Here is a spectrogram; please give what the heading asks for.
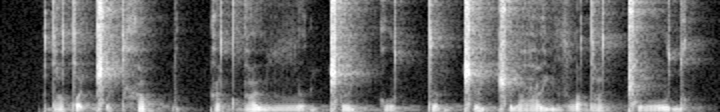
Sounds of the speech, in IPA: dˤ a tˤ ɛ̰ ɡ͡ǁ ə̰ tˤ x ɛ pː ɘ kː ɘ tˤ ɡ ʉː lː əː ɡ ǁ ə j kː o tː ɐ ɡ ǁ ə̰ j ǁ ɵ j ʕ ɘ j lː ə̰ dˤ o d ǁ oː d

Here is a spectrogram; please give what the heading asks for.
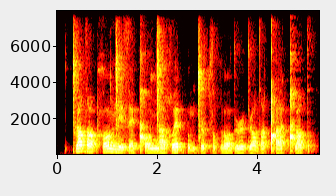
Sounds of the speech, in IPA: ǀ ɯ tˤ a b x ɔ ŋ͡ǀ e z ɛ ǃʰ ɔ ŋ͡ǀ a χʷ ɛ b ʔ ʊ m ǀ ə˞ b zˤ ə b r ɔ t ɹ ə˞ t ə˞ tˤ e ǃʰ a ǃʰ ʊ tˤ

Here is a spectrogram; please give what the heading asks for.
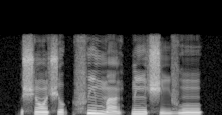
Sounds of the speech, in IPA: ʃ ɔ̃˧ ʃ o˧ k f ĩ˦ m ã˨ k͡p ĩ˦ ʃ i˨ v ũ˦

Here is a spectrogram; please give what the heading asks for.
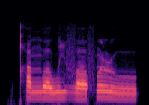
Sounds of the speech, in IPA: qʰ ə ŋʷ ʌ w i v ʌ f õ ɭ u

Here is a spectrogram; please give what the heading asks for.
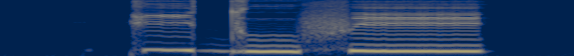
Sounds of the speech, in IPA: k i˦ d u˧ f e˦

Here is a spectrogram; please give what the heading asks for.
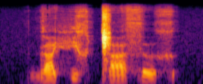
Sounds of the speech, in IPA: ɡ a fʲ ɯ x ǁ a s ɯ x

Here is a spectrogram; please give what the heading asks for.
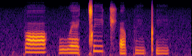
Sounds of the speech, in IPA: p ɒ˥ | w ɛ˩ ǀ i˥ t͡ʃʼ ɐ˩ p i˩ pʼ i˩

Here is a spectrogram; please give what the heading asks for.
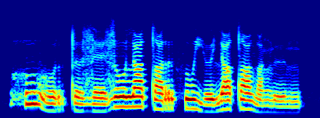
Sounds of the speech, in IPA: h u˥ ɣ o˩ r t ə˩ z ɛ˩ z o˥ l ɵ˥ tˤ ɐ˥ r θ u˥ j ø˩ lʲ ɔ˥ tˤ ø˥ ðˤ ə˩ ŋ ø˩ ŋ

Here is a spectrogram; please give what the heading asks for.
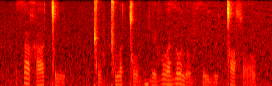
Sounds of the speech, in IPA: θ ɐ˥˨ x a˦ ɐ̯ ǀ ɨ˨ | ǁ ɵ˨ v ǁ u˦ ɐ̯ ǀ o˨˥ v b j e˨˥ v o˨˥ ɐ̯ ð o˥˨ l o˨ v θ ɨ˨ j ʉ˨˥ ǀ ɨ˦ sˤ o˨˥

